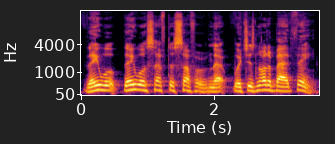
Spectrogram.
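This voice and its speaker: An older man slowly giving a rambling spiritual talk to a room, halting and restarting, swinging between soft and loud. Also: a little high, vocal fry. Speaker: spiritual teacher hosting a talk.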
